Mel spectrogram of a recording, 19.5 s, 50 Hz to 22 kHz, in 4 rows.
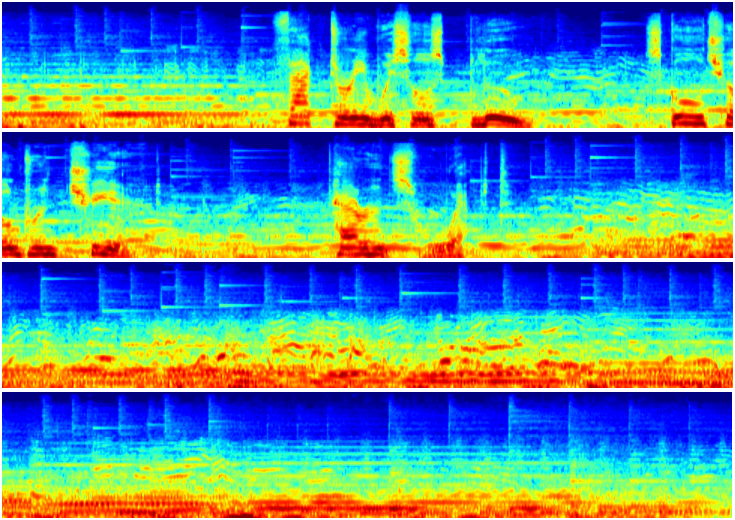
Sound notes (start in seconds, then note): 8.4 kids cheering, shouting joyously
